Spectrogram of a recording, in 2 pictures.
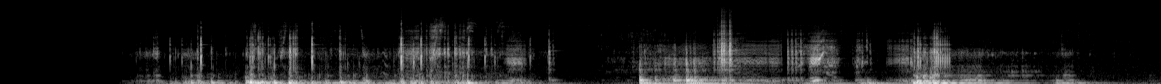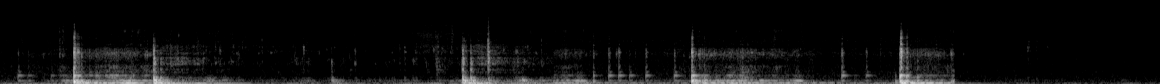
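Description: Open canoe being paddled, heard through a camera mounted on the boat: water and paddle against the hull come in uneven loud bursts of low rumble with sharp knocks, separated by quieter gaps.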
